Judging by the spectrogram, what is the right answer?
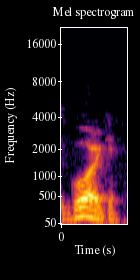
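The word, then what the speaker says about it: گرگ: Wolf in Farsi is gorg. Gorg? Yeah. Like that? Yes. So I wrote G-O-R-G because in my mind that's how it's pronounced.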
